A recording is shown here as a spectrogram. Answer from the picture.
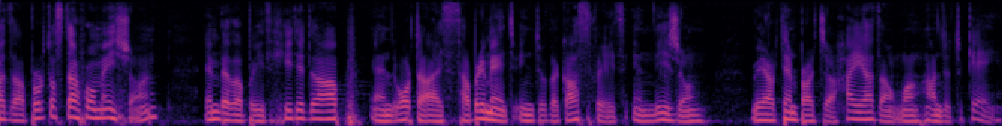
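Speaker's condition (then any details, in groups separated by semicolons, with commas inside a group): No condition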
